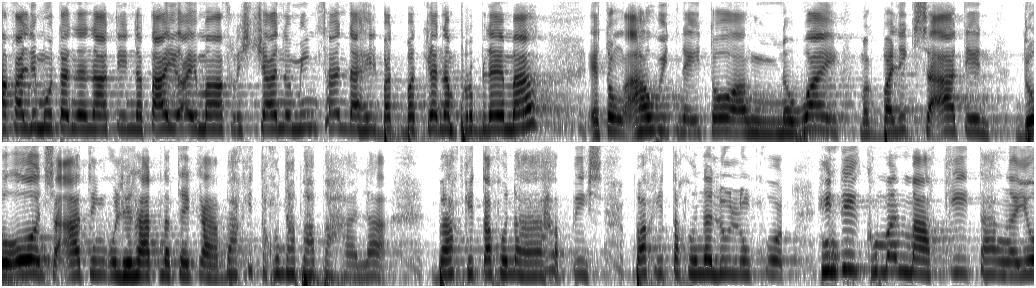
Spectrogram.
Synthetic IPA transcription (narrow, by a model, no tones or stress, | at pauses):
ɐkɐlɪmuːt̪ɐnːɐnaːt̪ɪnːɐt̪aːjo̞ʔɐjmɐŋakɾɪst̪aːno̞minsɐnd̪aːhɪlbɐt̪̚bɐt̪̚kɐnɐŋpɾoblɛːmɐ | ʔɛt̪o̞ŋʔaːwɪt̪̚nɐɪt̪o̞ʔɐŋnɐwajmɐɡ̚bɐlɪk̚sɐʔaːt̪ɪn | d̪oʔonsɐʔaːt̪ɪŋʊlɪɾat̪̚nɐt̪ɛkabaːkɪt̪ɐko̞nɐbabɐhaːlɐʔ | baːkɪt̪ɐko̞nɐhahɐpɪsb̥aːkɪt̪ɐko̞nɐluːlʊŋko̞t̪̚ | hɪnd̪ikomanmɐkiːt̪ɐŋɐjo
